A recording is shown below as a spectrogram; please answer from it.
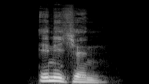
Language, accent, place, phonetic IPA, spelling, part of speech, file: German, Germany, Berlin, [ˈɪnɪçn̩], Innichen, proper noun, De-Innichen.ogg
- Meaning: a municipality of South Tyrol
